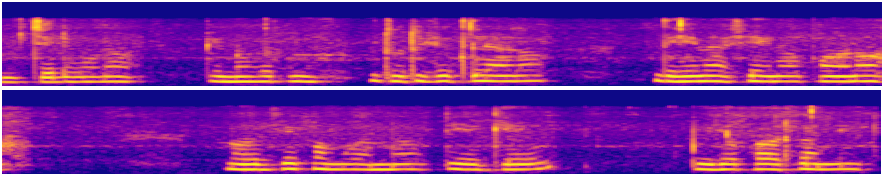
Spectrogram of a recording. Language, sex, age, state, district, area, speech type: Dogri, female, 30-45, Jammu and Kashmir, Reasi, rural, spontaneous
